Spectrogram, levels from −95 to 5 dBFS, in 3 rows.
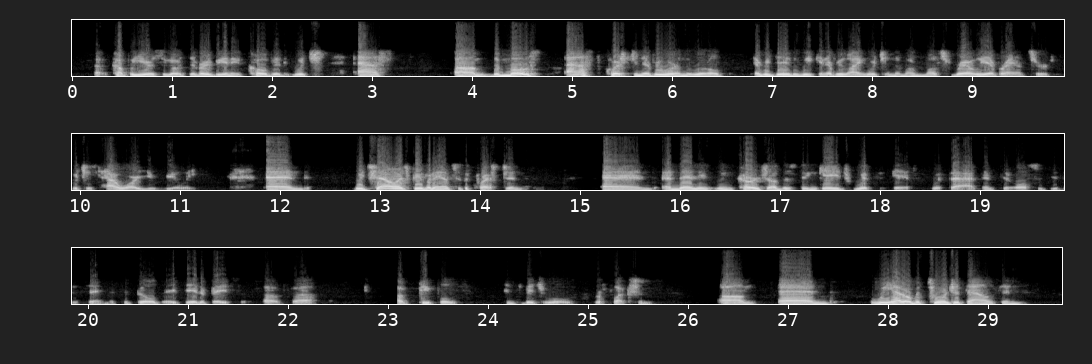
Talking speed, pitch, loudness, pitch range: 175 wpm, 100 Hz, -14 LUFS, 90-145 Hz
